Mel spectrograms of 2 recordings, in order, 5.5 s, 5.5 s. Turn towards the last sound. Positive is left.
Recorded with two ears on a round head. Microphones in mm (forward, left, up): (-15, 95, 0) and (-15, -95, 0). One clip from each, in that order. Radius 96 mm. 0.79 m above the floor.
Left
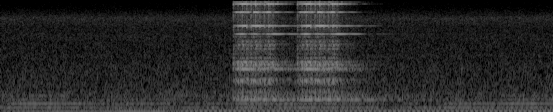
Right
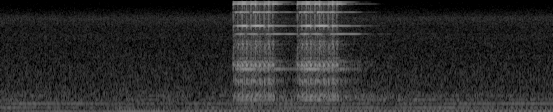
turn(degrees=-25)  # may be behind; listen again after turning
